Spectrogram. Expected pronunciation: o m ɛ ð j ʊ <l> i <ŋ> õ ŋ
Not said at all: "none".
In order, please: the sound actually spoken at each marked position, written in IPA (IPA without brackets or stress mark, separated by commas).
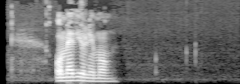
l, m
